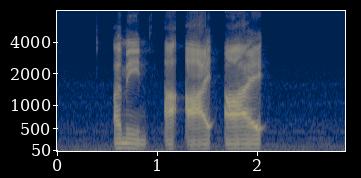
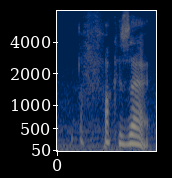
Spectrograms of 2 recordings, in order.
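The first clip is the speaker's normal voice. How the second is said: baffled, barely audible mutter; hushed disbelief; 8 semitones higher, 15 dB quieter than usual. Retold or imitated. Storyteller noticing something in his eye corner, hushed disbelief. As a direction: say it under your breath, thrown.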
